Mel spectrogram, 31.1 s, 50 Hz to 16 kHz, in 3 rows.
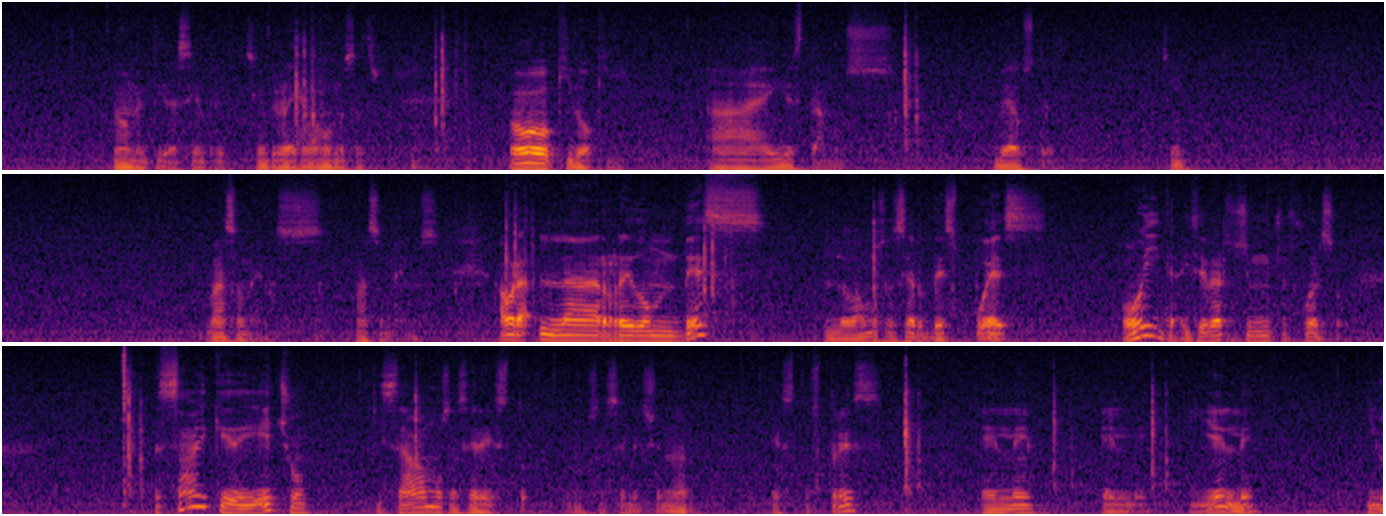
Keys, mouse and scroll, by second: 0.4 right click, 1.1-2.2 drag, 2.4 alt+Tab, 3.5 alt+Tab, 3.8-4.1 scroll down 2, 4.4-6.9 middle drag, 6.8 Tab, 7.2-12.2 middle drag, 12.3 scroll up 2, 12.7-13.9 middle drag, 14.4 alt+Tab, 15.9 alt+Tab, 16.4 scroll down 2, 16.9 shift+middle click, 21.7 Tab, 23.2 right click, 24.7 shift+right click, 26.2 shift+right click, 27.5 l, 28.6 l, 29.3 l.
